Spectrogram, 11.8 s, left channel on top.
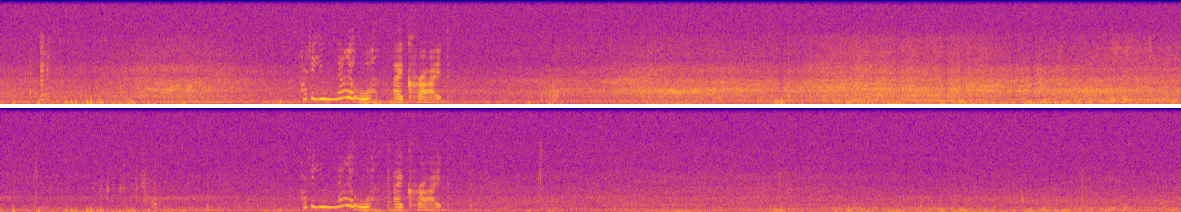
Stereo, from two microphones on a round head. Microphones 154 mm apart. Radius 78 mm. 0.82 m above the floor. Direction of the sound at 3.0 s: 45° left (ahead or behind).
